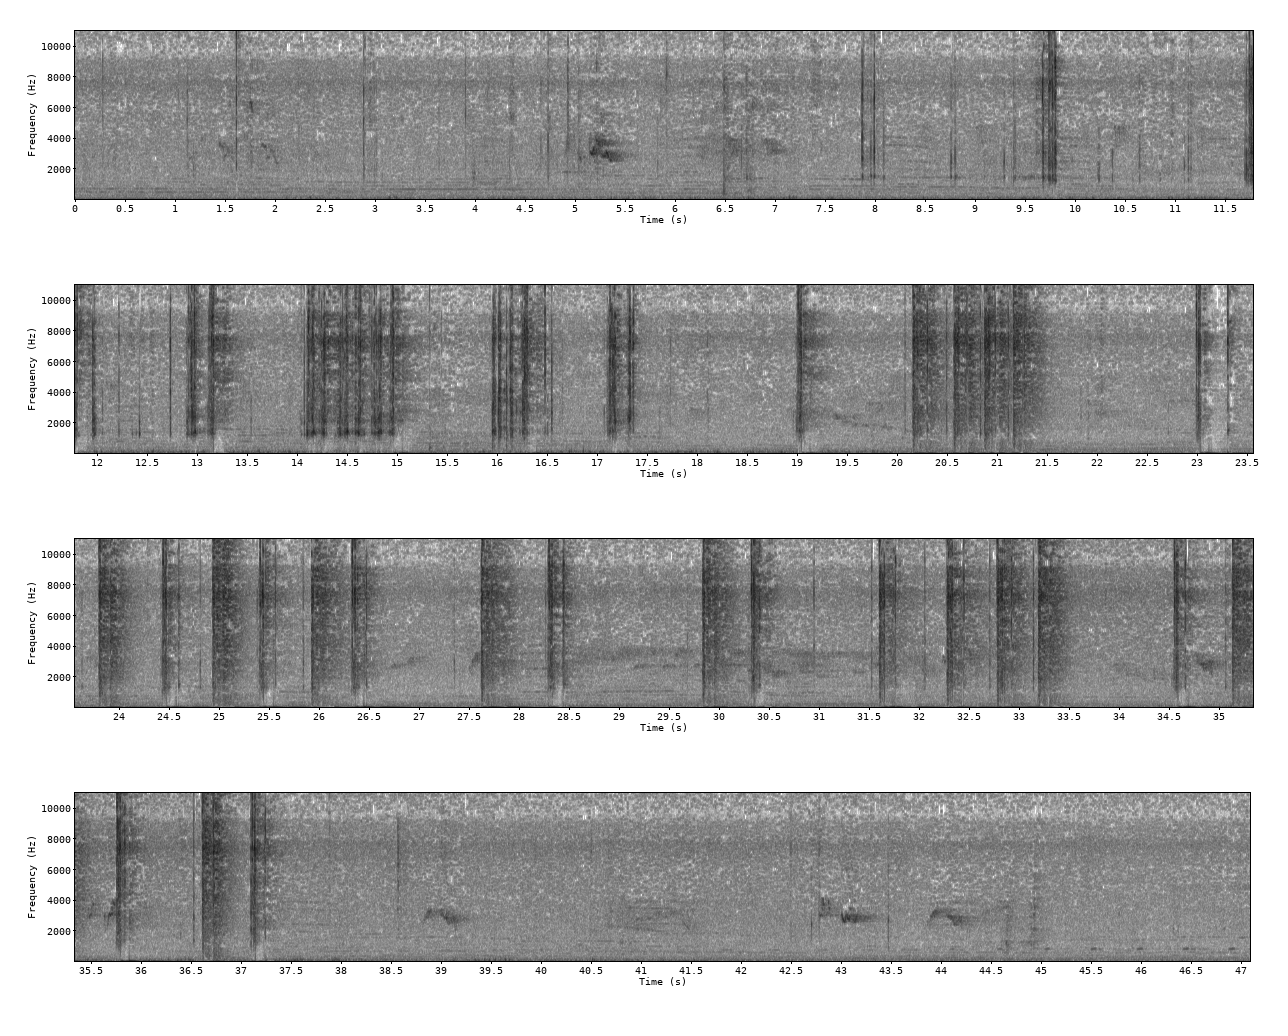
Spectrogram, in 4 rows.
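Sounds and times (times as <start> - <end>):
airsoft pistol shots: 20.1 - 21.8, 23.0 - 28.7, 29.8 - 30.8, 31.6 - 33.9, 34.6 - 37.4.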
